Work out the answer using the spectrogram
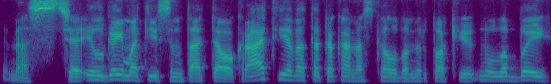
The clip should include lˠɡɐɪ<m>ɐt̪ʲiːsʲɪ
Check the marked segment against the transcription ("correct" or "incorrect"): correct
